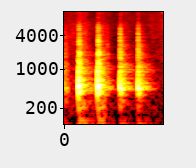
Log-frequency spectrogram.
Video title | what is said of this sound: Je reçois mes premières lyres ! (UNBOXING Intimidator Spot 60 ILS - Chauvet DJ) | sonne un peu plus creux aprs c'est normal c'est creux à l'intérieur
